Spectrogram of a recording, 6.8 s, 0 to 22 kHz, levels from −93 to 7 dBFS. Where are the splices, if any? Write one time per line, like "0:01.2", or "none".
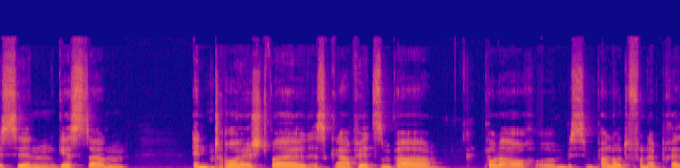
0:04.9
